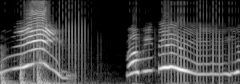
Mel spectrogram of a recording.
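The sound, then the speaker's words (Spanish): Two loud meows from a startled female cat: a short rising-and-falling cry, a brief pause, then a longer, drawn-out wail that trails off, with no talking. “Asustaste mi gata.”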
